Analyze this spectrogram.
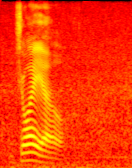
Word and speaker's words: Joyo: today though and also i was saying his name wrong it is oscar joyo oscar joyo he's such a good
